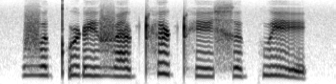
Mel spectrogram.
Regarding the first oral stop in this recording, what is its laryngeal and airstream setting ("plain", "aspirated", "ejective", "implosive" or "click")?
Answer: ejective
